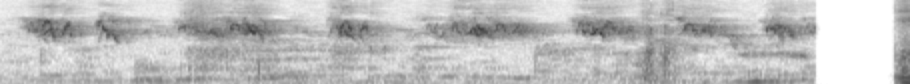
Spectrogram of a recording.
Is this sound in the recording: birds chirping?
yes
